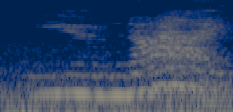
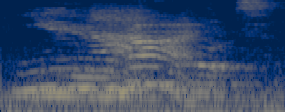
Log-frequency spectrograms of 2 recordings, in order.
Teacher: accent's on the second syllable, so we're going to unaccent the first syllable.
